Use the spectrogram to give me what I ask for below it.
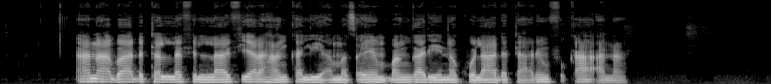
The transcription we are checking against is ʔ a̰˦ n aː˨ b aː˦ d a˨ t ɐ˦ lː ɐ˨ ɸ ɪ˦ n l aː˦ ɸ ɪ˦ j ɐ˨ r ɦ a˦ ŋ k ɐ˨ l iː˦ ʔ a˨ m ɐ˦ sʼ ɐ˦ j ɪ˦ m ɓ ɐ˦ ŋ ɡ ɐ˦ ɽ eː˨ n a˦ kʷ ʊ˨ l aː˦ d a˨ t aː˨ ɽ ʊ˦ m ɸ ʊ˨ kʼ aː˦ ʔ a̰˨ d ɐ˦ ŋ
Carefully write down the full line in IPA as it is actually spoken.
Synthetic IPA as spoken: ʔ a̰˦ n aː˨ b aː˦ d a˨ t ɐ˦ lː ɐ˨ ɸ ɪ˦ n l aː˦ ɸ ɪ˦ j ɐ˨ r ɦ a˦ ŋ k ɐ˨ l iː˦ ʔ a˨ m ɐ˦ sʼ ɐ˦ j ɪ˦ m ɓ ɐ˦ ŋ ɡ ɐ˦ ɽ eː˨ n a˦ kʷ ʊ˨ l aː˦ d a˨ t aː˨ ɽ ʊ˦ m ɸ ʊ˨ kʼ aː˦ ʔ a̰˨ n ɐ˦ ŋ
